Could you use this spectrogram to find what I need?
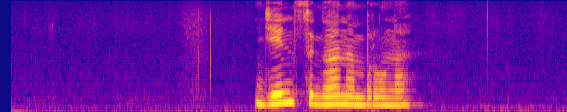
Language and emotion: Russian, neutral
